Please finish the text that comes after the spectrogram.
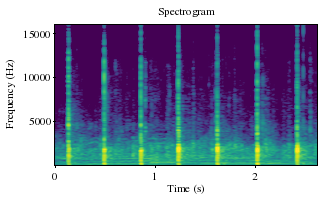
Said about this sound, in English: Would you give him a hand clap and a shout of praise before you're seated?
